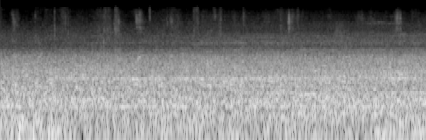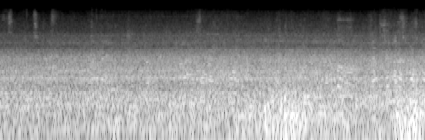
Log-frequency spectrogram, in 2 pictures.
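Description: Street sound of people's voices and steady vehicle noise, growing into a louder low rumble over the last two seconds.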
